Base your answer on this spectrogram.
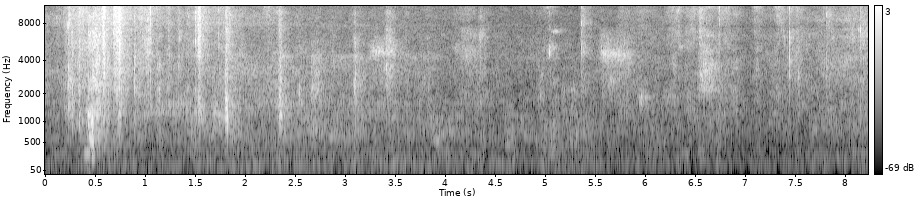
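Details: Monkey at Angkor Wat Park crying while another monkey disciplines it: a high, squeaky cry with stacked harmonics near the start, then several shorter sharp squeals over a steady low hiss.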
